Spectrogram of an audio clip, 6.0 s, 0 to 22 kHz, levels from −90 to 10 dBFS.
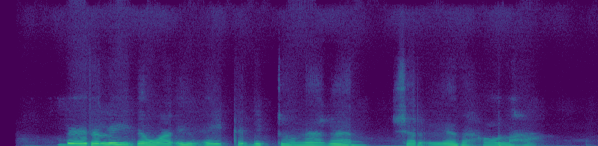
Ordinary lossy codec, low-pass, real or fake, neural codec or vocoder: none; none; fake; codec, 44.1 kHz, 2.6 kbps, DAC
